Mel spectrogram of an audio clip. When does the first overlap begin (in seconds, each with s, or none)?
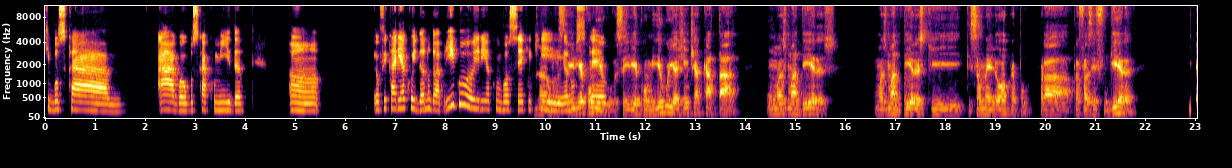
9.8 s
